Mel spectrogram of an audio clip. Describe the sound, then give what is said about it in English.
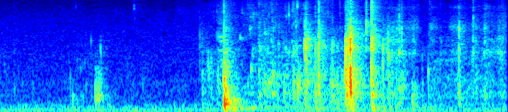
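Water being drunk, with soft sloshing and swallowing sounds that come in a few irregular bursts, growing denser and louder toward the end. “One second, let me drink this water.”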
